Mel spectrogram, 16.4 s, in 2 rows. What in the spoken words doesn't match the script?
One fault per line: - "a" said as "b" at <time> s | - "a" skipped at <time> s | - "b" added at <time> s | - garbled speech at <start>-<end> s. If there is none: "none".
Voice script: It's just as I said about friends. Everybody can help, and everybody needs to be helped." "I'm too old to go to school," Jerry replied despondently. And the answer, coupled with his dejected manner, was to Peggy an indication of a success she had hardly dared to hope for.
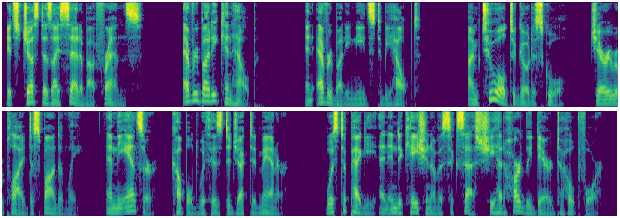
none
